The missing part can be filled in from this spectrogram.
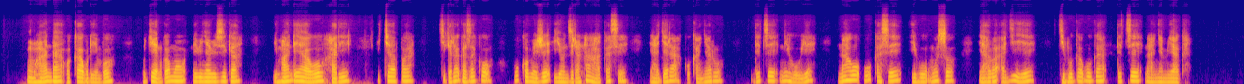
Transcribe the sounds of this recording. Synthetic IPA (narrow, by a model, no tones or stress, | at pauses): umuɦaːndawakaβuɾiːmbo̞ | uɟe̞ːnɡwamoniβiɲaβiziɡa | im̥haːnde̞jaːwo̞haɾiː | caːpa | ciɡaɾaɡazako̞ | wuko̞me̞ʒe̞ʔijo̞nziɾan̥haːhakase̞ | jaɟe̞ɾakṵkʰaɲaɾu | nde̞t͡se̞nihuːje̞ | naho̞wukase̞ | iβumoso̞ | jaβa̰ʔaɟiːje̞ | ciβuɡaβuɡande̞t͡se̞naβaɲamijaɡḁ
